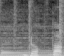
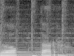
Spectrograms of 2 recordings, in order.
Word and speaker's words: doktor: Contohnya, Profesor Doktor. Nah, ini dibacain seperti ini. Profesor Doktor Nikola Saputra, Magister Pendidikan, Magister Humaniora. Di sini D-nya besar, jadi dibacanya doktor bukan dokter.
